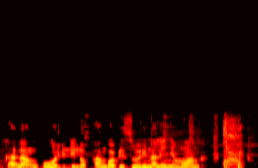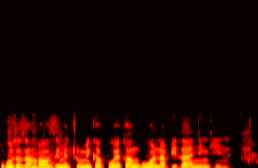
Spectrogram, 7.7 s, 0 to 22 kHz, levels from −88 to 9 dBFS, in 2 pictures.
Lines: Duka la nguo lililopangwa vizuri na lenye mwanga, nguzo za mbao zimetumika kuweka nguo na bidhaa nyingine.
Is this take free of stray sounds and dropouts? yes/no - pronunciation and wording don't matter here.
no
